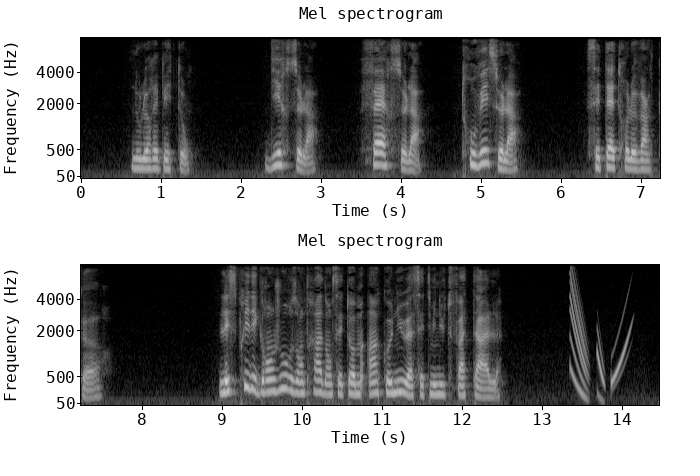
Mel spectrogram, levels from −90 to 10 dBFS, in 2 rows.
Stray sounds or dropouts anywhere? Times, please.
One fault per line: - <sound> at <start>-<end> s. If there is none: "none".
- chirp at 13.3-14.2 s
